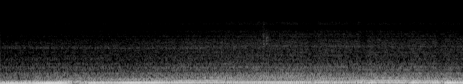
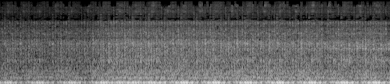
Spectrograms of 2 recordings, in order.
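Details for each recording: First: Diesel hotshot truck with manifold pressure/MAP sensor codes that return after clearing: deep steady rumble with an uneven low throb and a couple of sharp clacks; abnormal, cause not yet diagnosed. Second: Diesel hotshot truck with MAP sensor codes, smoke and transmission fluid leak; deep steady idle, about three beats a second, no puffing or irregular knocks. A blow-by check shows the motor is healthy.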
